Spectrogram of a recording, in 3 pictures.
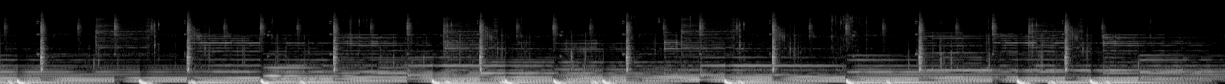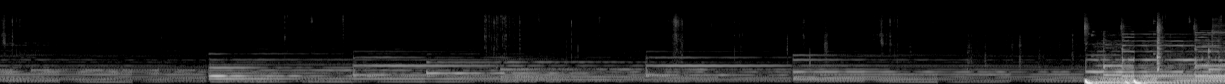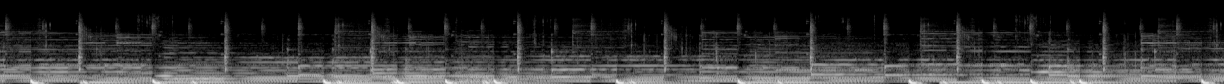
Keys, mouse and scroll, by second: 2.6 click, 2.9 scroll down 1, 3.1 scroll up 1, 3.3 right click, 4.1 click, 5.3 scroll down 1, 5.5 scroll up 1, 5.6 right click, 5.9 scroll down 1, 5.9 scroll up 1, 6.1 right click, 6.7-7.3 scroll down 2, 6.9 right click, 7.3 right click, 10.0 scroll up 1, 10.8 click, 12.9 right click, 13.2 scroll up 1, 13.4 right click, 15.2 click, 15.5 scroll down 1, 15.6 scroll up 1, 15.7 right click, 16.5 click, 17.3 right click, 17.7 scroll up 1, 17.9 right click, 18.4-19.0 scroll up 1, 19.2 right click, 19.4 scroll down 1, 19.9 right click, 20.4-20.8 scroll up 1, 20.8 right click, 21.2 scroll up 1, 21.4 right click, 21.6 scroll down 1, 21.8 scroll up 1, 22.0 right click, 22.6 scroll down 1, 22.9 scroll up 1, 23.1 right click, 24.0 scroll down 1, 24.2 scroll up 1, 24.4 right click, 24.7 scroll up 1, 25.0-25.7 scroll down 1, 25.7 right click, 26.2 scroll down 1, 26.5 scroll up 1, 26.5 right click, 27.1-27.8 scroll down 2, 27.3 right click, 27.8 right click, 28.8 right click, 29.3 scroll down 1, 29.6-30.1 scroll up 1, 30.1 scroll down 1, 30.4-31.2 scroll up 1, 31.2 right click, 31.4 right click, 32.3-33.0 scroll up 1, 33.0 right click, 33.5-33.9 scroll down 1, 33.9 right click, 34.2-34.9 scroll down 2, 34.9 right click, 35.3 scroll down 1, 35.4 scroll up 1, 35.6 right click, 35.8 scroll down 1, 36.0-36.7 scroll up 1.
